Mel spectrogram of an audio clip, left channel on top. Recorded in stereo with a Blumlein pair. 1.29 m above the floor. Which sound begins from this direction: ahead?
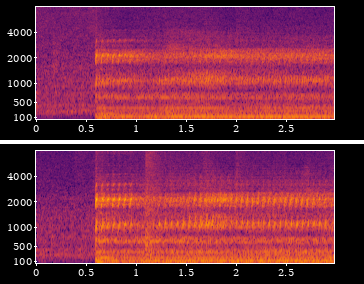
A bird, at 0.6 s.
